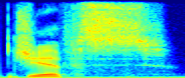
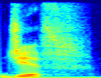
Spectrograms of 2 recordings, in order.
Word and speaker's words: gif: programming culture and funny gifs yes gifs with a is that a soft g or a hard g what jiff not gif jiff so he has like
